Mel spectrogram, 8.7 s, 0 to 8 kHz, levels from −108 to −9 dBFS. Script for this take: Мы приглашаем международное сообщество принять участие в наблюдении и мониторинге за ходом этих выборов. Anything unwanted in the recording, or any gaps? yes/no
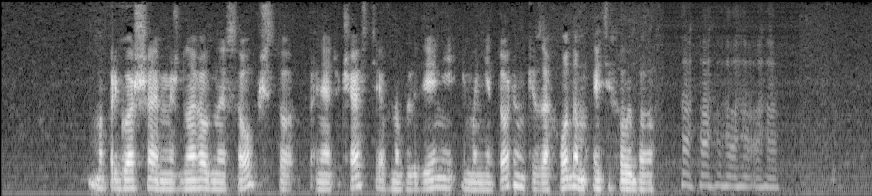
yes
